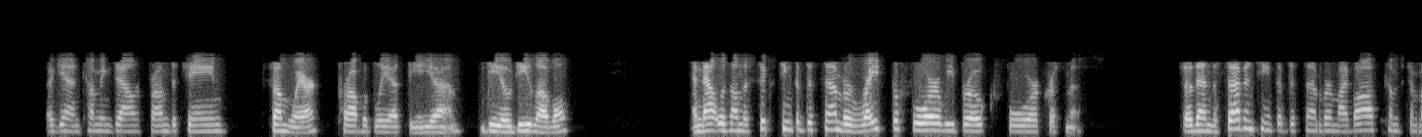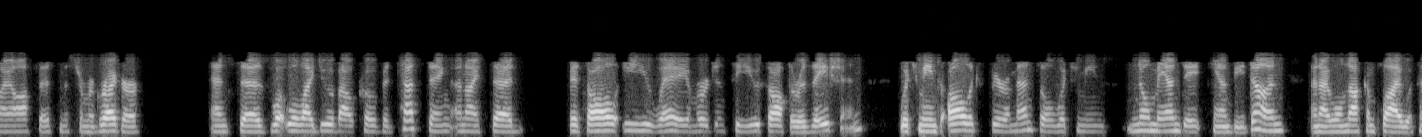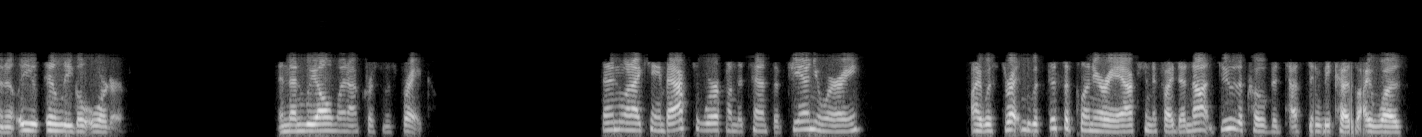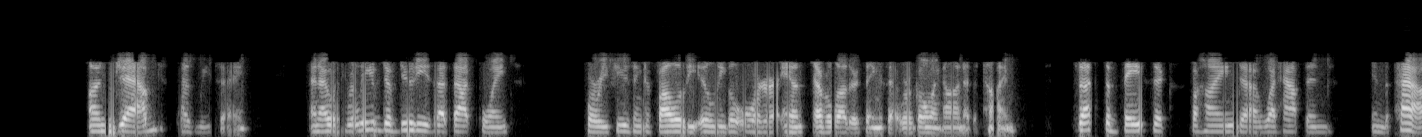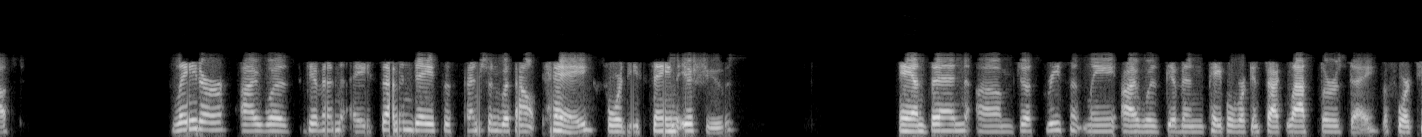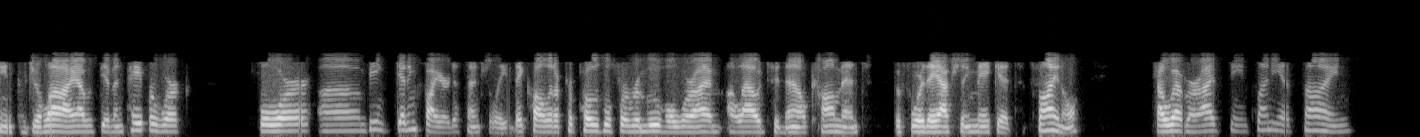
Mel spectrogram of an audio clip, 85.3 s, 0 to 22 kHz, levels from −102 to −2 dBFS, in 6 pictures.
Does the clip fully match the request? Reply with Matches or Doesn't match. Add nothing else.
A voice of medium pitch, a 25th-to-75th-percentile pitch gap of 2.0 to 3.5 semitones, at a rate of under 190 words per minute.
Matches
